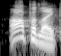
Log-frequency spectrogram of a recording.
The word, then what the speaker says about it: Opalite: The next one is called, we looked up the pronunciation. Let's see if I remember it. Opalite.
